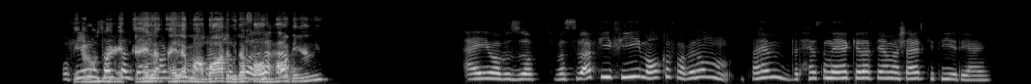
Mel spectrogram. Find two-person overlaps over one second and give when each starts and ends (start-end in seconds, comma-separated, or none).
0.7-3.0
